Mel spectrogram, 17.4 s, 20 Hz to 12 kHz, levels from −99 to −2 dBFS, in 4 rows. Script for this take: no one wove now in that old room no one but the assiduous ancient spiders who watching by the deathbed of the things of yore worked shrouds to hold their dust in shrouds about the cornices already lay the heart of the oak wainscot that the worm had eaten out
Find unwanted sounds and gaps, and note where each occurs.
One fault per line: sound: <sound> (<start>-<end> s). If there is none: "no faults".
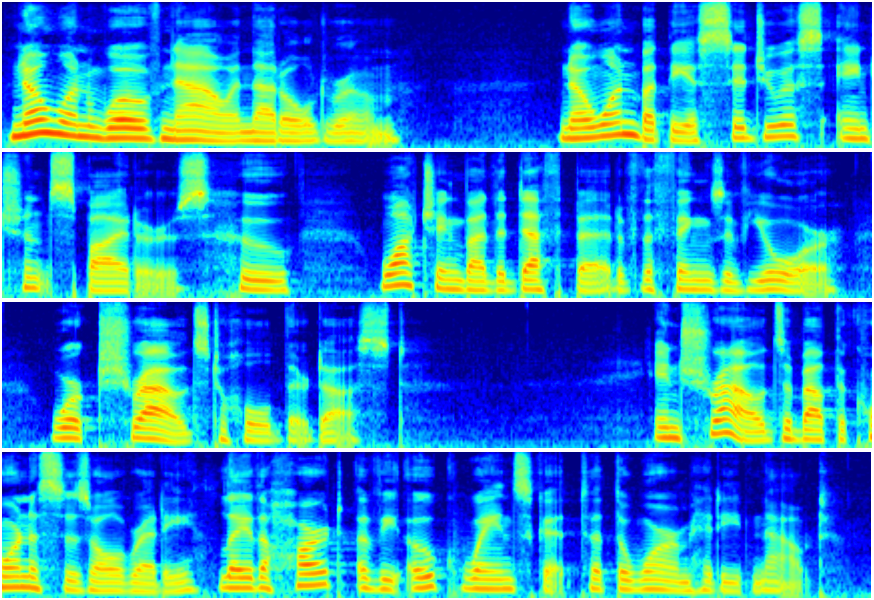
no faults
